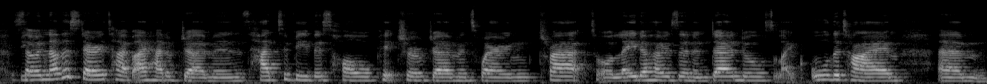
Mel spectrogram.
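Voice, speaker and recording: A woman's voice: lowish voice, a bit bright. Chatty young woman vlogger in an echoey room. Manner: chatty, informal, uses slang. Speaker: vlogger, channel host. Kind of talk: casual sit-down vlog chat, telling anecdotes. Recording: roomy, echoey indoor sound.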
